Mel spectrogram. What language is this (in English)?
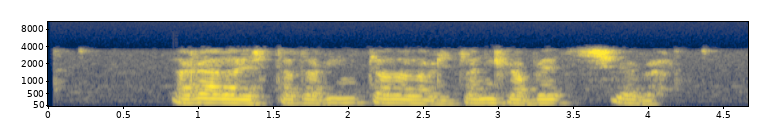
Italian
